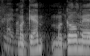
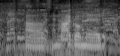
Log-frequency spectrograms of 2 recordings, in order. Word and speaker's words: Magomed: Magomed had turned his back. It's actually easier to say the guy's name how it should be pronounced, Magomed instead of Magomed.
